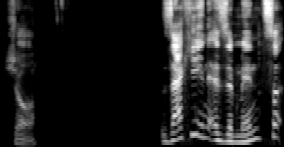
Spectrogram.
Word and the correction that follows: Zamazenta: Zamazenta. – Zamenzia? Zamazenta. you know what?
